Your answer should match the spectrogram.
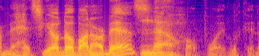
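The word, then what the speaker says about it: Hermès: know it's is it Hermes it's called It's pronounced our best okay I didn't okay okay I'm trying to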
